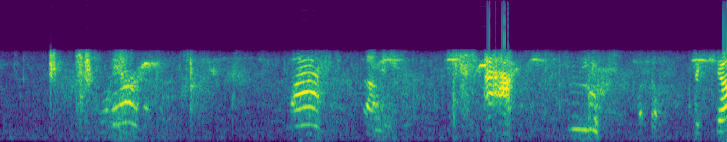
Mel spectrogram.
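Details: A captive Malabar (Indian) pied hornbill at Alipore Zoo, Kolkata, India, gives harsh, cackling, nasal squawks with a harmonic ring in uneven bursts about every second, with softer chatter between louder calls.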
